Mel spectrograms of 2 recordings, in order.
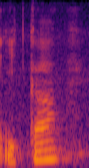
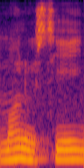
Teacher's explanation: Seterusnya, vokal depan sempit I.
